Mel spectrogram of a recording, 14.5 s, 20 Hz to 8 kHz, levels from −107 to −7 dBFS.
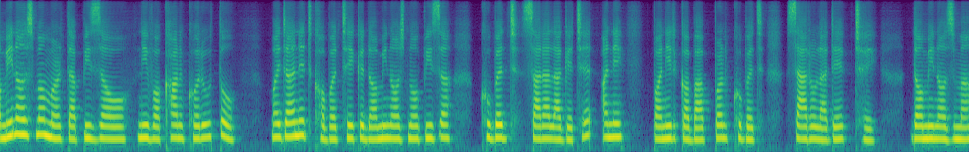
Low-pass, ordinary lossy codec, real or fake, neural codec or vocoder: none; none; fake; codec, 16 kHz, 0.2 kbps, FocalCodec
